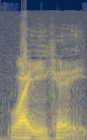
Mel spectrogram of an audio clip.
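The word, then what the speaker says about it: Jech: It's pronounced, it's J-E-C-K, but it's pronounced Y-E-K, Yek.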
